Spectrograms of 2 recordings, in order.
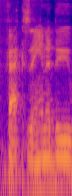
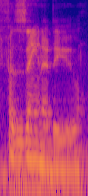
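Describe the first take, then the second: First: The middle consonant is said as 'ks'. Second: The middle consonant is said as 'z'. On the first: The speaker calls it wrong. "I used to always say" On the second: The speaker calls it right. "but I guess it's"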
